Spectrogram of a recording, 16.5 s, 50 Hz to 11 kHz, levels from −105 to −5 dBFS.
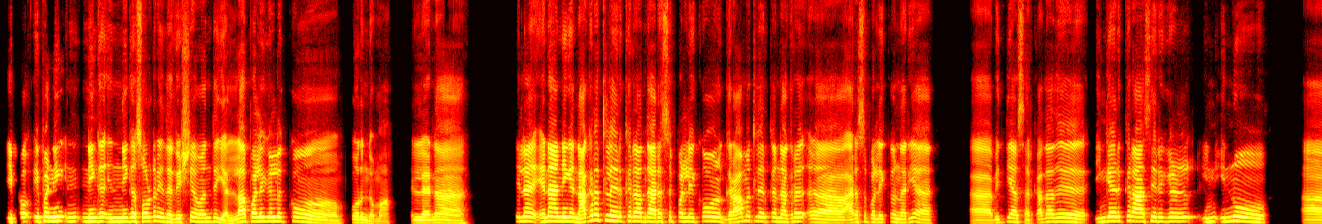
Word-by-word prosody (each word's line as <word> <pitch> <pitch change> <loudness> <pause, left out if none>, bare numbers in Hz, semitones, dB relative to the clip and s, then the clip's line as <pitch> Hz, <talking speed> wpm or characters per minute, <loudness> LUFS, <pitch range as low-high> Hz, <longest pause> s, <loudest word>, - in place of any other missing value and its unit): இப்ப 195 +4 -5 0.2
இப்ப 210 +2 +1
நீங் 220 +1 +4 0.3
நீங்க 195 +1 +4 0.3
நீங்கச் 195 0 +2
சொல்ற 205 +2 0
இந்த 180 -2 +2
விஷியம் 185 +3 0
வந்து 185 0 -3
எல்லா 140 +10 +3
பள்ளிகளுக்கும் 210 -1 +1 0.6
பொருந்துமா? 115 -10 -4 0.4
இல்லனா 135 +1 +1 0.9
இல்ல 210 +1 +2 0.2
ஏனா, 220 +3 +6
நீங்க 210 -1 +6
நகரத்துல 255 +1 +3
இருக்குற 220 0 -2
அந்த 205 -1 +1
அரசுப் 200 +2 -4
பள்ளிக்கும், 200 +2 -1 0.2
கிராமத்துல 210 +5 0
இருக்க 205 0 -4
நகர 180 +3 -1 0.2
அ 165 - 0 0.4
அரசுப் 175 +1 -4
பள்ளிக்கும் 165 +1 -4
நிறைய 180 +6 -3 0.7
அ - - -1 0.2
வித்யாசம் 170 -1 -3
இருக்கு. 145 +4 -6
அதாவது 190 +1 -2 0.5
இங்க 195 +4 -1
இருக்குற 220 0 -2
ஆசிரியர்கள் 205 -1 -2 0.3
இன் 190 +2 -5
இன்னும் 210 -2 +1 0.7
அ - - -2
200 Hz, 140 wpm, -22 LUFS, 175-210 Hz, 0.9 s, ஏனா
